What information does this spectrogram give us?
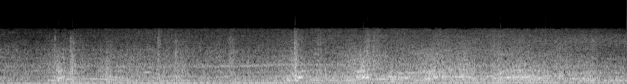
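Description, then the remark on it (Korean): The engine of Kim Jong-il's large jet ski, said to have strong engine performance, revs loudly and continuously, its droning pitch sweeping up and down as the throttle opens and eases, steady for several seconds. “언제 저렇게 큰 수상 오토바이로 바꾼 거야? 저런 오토바이는 엔진 성능도 좋아서 내가 아무리 용을 써도 이길 수가 없잖아.”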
